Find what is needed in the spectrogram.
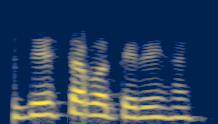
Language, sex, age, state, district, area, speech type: Kannada, female, 30-45, Karnataka, Gulbarga, urban, conversation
